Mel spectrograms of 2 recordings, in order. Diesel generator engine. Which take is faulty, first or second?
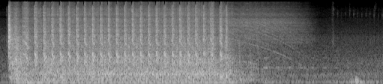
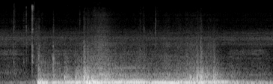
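first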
